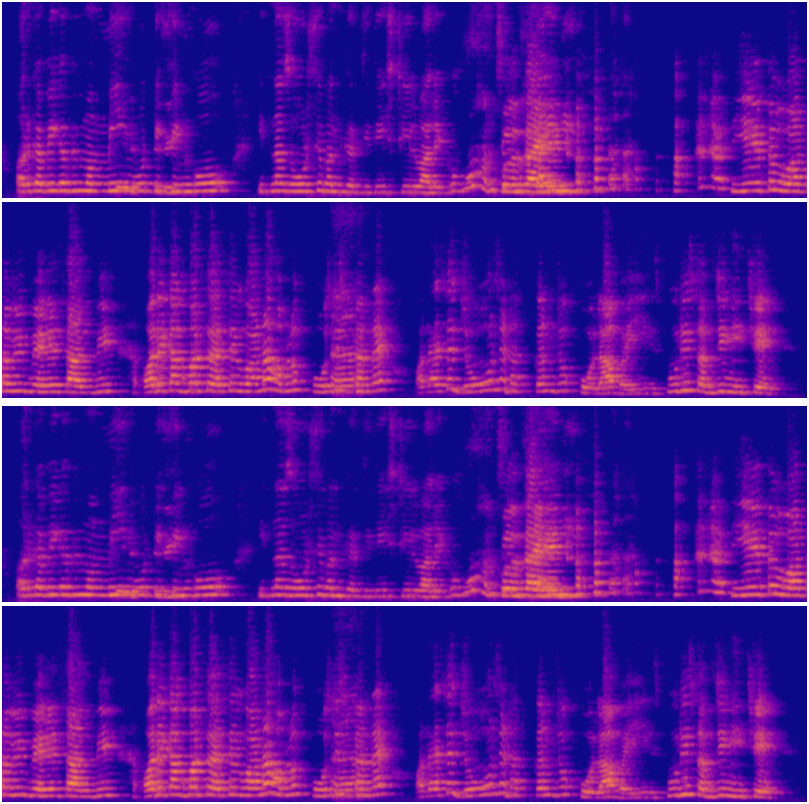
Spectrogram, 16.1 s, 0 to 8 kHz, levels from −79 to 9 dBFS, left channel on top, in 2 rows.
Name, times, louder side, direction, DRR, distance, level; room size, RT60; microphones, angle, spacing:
voice 1, 0.1-2.3 2.6-5.7 6.1-6.3 11.3-11.7, left 2 dB, 55° left, -4 dB, 2.2 m, -25 dB
voice 2, 5.0-5.7 5.9-6.0 6.7-11.9 12.2-15.8, right 1 dB, 15° right, -1 dB, 1.3 m, -23 dB
5.4 x 5.2 x 3.9 m, 0.37 s
head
